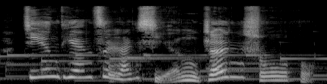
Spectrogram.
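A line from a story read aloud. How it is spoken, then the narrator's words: Cheerful smiling turtle. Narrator (Chinese): 乌龟…笑眯眯地说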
